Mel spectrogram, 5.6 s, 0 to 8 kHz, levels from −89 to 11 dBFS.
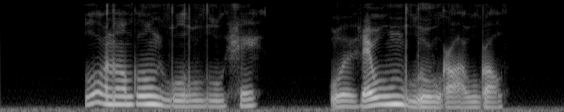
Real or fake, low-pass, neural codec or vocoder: fake; 7.2 kHz; autoencoder, 22.05 kHz, a latent of 192 numbers a frame, VITS, trained on many speakers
